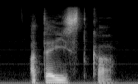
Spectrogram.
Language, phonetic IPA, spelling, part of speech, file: Polish, [ˌatɛˈʲistka], ateistka, noun, Pl-ateistka.ogg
